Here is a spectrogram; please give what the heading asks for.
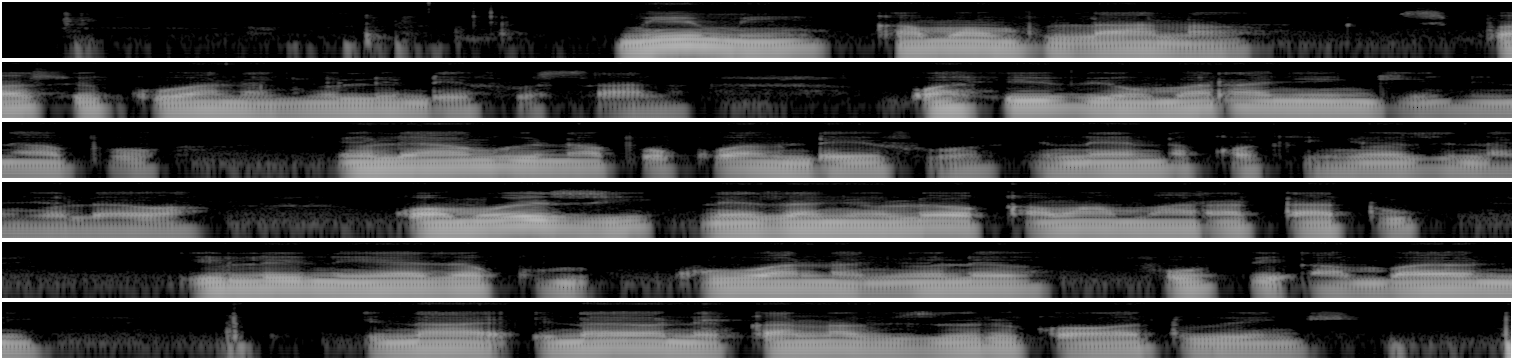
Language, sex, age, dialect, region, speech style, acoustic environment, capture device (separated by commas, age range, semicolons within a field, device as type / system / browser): Swahili, male, 18-24, Kenya - Nairobi Sheng-influenced, Kenya, happy, people talking, mobile / Linux / Chrome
